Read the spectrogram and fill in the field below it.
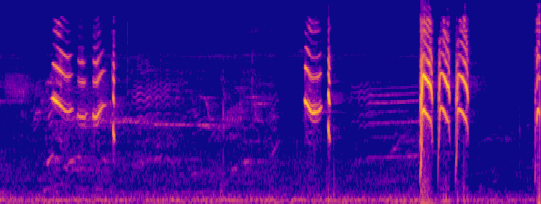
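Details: Parrot uttering clusters of short, ringing, downward-bending squawks with clear harmonics, separated by brief gaps, with faint softer chatter between bursts.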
